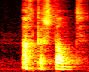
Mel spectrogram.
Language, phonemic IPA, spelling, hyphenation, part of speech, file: Dutch, /ˈɑx.tərˌstɑnt/, achterstand, ach‧ter‧stand, noun, Nl-achterstand.ogg
- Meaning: 1. delay, retardation; the state of being behind others (e.g. peers) 2. the condition of being behind one's opponent(s); the score or quantity that forms the deficit 3. backlog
